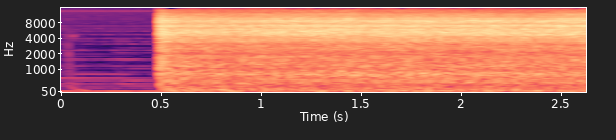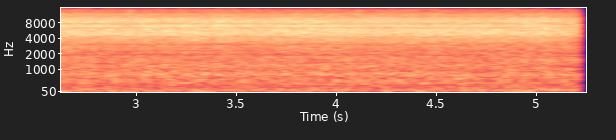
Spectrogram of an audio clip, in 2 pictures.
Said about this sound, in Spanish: Es el sonido del río Manzanares a su paso por el puente de los franceses. Nadie en la zona recuerda algo igual. Nunca habían visto tanto caudal en un río que ha quintuplicado su media histórica solo en el mes de marzo.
